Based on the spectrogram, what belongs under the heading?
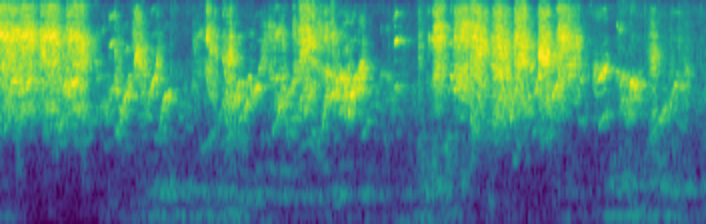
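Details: Several pet budgerigars kept together chatter in dense bursts of high, scratchy chirps and warbled twitters, pausing briefly between bursts, with faint low household noise beneath.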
